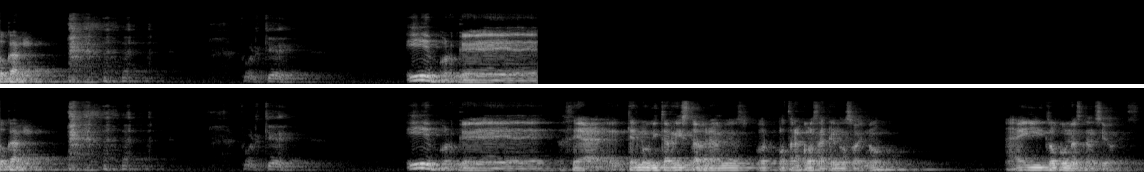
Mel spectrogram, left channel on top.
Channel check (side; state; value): left; drops out; at 5.4 s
